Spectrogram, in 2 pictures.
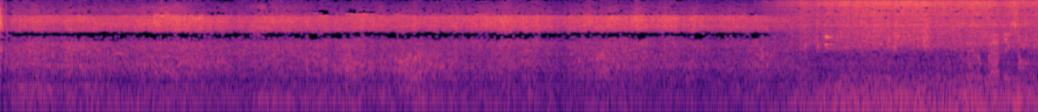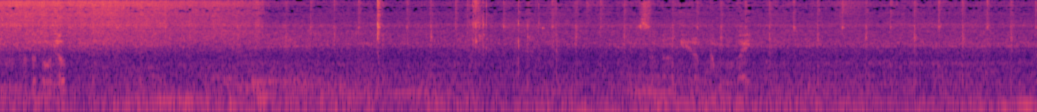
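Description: Road noise of a moving vehicle heard from inside. It starts as a steady rushing noise, and about twelve seconds in it turns into a louder, lower engine and tyre rumble.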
